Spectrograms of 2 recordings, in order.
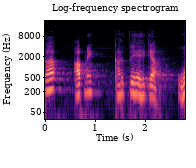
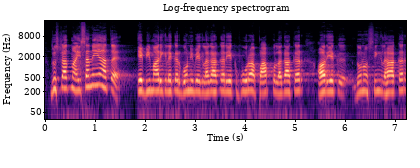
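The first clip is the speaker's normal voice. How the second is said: louder, raised preaching voice; preaching at full force; 3 semitones higher, 7 dB louder than usual. Acted. Preacher mocks the devil's image to the church, loud preaching. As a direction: build it up for the congregation.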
